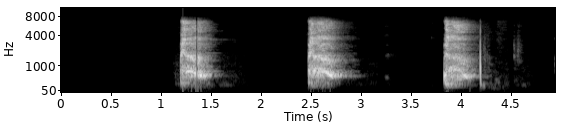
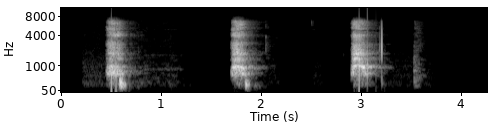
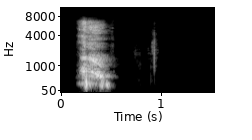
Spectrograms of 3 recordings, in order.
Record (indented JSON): {
  "three_cough_length": "4.9 s",
  "three_cough_amplitude": 32767,
  "three_cough_signal_mean_std_ratio": 0.35,
  "exhalation_length": "4.3 s",
  "exhalation_amplitude": 32767,
  "exhalation_signal_mean_std_ratio": 0.29,
  "cough_length": "1.5 s",
  "cough_amplitude": 29577,
  "cough_signal_mean_std_ratio": 0.35,
  "survey_phase": "beta (2021-08-13 to 2022-03-07)",
  "age": "18-44",
  "gender": "Male",
  "wearing_mask": "No",
  "symptom_none": true,
  "smoker_status": "Never smoked",
  "respiratory_condition_asthma": false,
  "respiratory_condition_other": false,
  "recruitment_source": "REACT",
  "submission_delay": "1 day",
  "covid_test_result": "Negative",
  "covid_test_method": "RT-qPCR"
}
